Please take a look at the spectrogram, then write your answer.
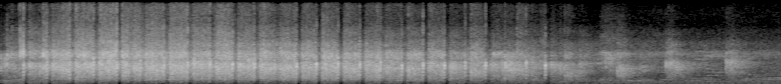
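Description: Audience at an Urdu poetry recital at a college gathering clapping steadily, dense sustained applause that gradually thins and fades toward the end.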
